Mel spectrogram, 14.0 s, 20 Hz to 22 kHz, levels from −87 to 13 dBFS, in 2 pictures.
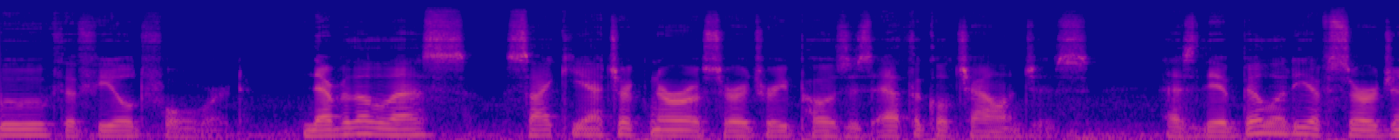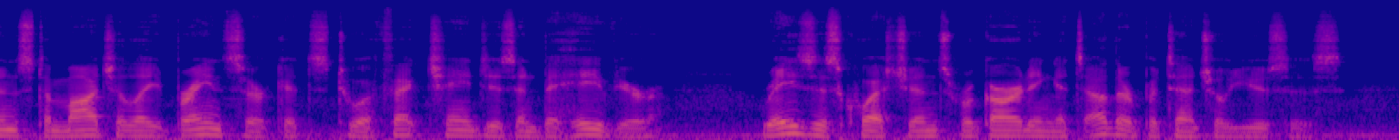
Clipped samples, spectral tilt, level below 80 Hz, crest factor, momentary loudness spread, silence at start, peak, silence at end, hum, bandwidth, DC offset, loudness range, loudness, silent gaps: under 0.1%; -4.5 dB/octave; -60 dBFS; 18 dB; 10 LU; 0 s; -22 dBFS; 0 s; none; 17.5 kHz; under 0.1%; 2 LU; -41 LUFS; none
